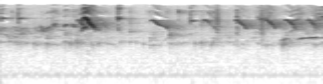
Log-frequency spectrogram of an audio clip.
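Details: White-rumped shama song played to build fighting spirit in contest birds: a sharp high downslurred note followed by a series of quick descending whistles and chips.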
